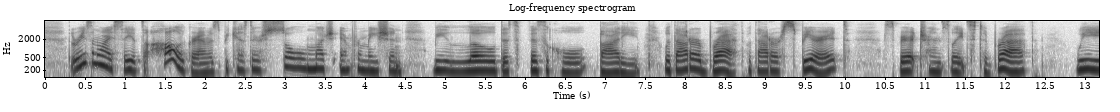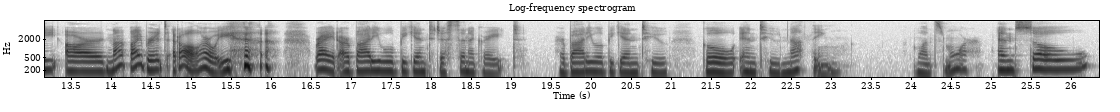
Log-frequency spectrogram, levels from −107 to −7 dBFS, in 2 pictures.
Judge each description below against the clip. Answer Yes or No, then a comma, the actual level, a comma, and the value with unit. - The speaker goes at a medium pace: No, slow, 125 wpm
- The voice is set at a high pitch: Yes, high, 195 Hz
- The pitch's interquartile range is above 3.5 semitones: No, average, 3.2 semitones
